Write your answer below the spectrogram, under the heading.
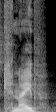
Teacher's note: with a long I. Emphasis on the second syllable rhymes with can pipe.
